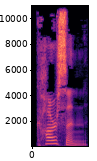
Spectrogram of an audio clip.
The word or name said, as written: carson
